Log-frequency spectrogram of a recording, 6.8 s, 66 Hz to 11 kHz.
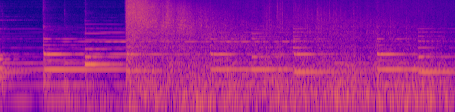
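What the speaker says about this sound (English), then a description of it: "Do you hear that thunder?" Thunder and steady rain in Deadly Premonition 2, a sudden loud rumble crashing in after quiet tonal notes, then a sustained hiss of rainfall continuing beneath lingering musical tones.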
